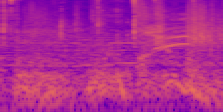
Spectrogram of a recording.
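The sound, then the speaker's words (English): A punch landing in Super Smash Bros. Ultimate, a sharp, fairly faint impact followed by a quick sweeping tone. “Oh, I love that punch, too. That's a good one.”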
